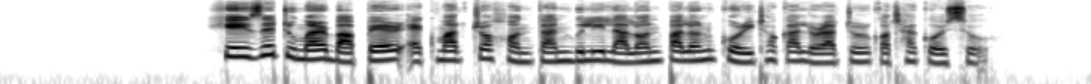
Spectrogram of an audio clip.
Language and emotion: Assamese, neutral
